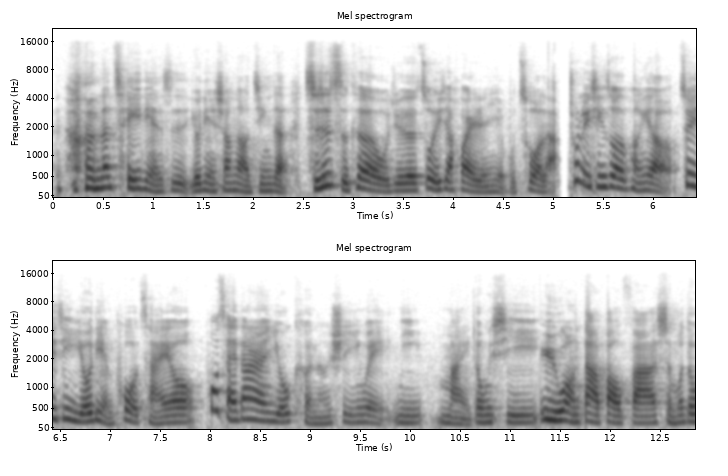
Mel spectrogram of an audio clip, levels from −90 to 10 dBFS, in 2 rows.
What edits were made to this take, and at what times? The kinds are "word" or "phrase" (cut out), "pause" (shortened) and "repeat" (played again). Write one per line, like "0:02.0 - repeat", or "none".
0:05.1 - pause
